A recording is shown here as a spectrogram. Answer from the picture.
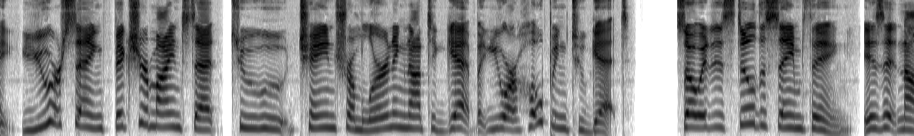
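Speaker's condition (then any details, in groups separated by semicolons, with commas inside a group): No condition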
